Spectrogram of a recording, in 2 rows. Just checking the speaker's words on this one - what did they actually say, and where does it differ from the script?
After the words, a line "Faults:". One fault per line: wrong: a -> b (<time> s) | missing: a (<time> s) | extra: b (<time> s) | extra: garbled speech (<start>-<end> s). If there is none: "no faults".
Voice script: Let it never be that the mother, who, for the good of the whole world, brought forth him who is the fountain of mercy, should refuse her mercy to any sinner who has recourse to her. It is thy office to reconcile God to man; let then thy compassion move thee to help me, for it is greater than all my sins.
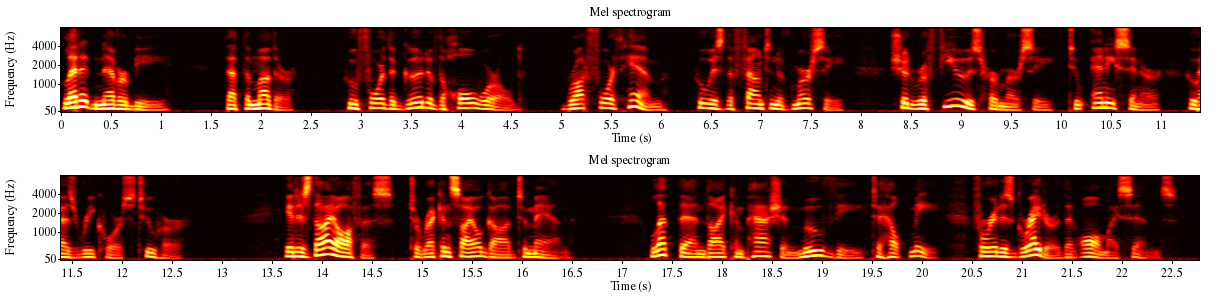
Let it never be that the mother, who, for the good of the whole world, brought forth him who is the fountain of mercy, should refuse her mercy to any sinner who has recourse to her. It is thy office to reconcile God to man; let then thy compassion move thee to help me, for it is greater than all my sins.
Faults:
no faults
